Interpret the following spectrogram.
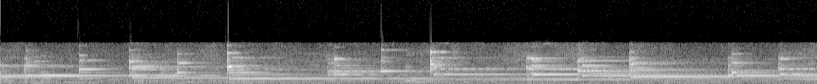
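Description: Recording of a set of Chinese bronze chime bells struck one after another in a melody, each note ringing on and overlapping the next, heard through a tablet's speaker.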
